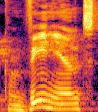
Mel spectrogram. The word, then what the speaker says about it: convenient: This is a very convenient time. Mais là, je voulais aussi enrichir votre vocabulaire avec a very convenient time. Convenient, accent tonique ici, d'accord?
